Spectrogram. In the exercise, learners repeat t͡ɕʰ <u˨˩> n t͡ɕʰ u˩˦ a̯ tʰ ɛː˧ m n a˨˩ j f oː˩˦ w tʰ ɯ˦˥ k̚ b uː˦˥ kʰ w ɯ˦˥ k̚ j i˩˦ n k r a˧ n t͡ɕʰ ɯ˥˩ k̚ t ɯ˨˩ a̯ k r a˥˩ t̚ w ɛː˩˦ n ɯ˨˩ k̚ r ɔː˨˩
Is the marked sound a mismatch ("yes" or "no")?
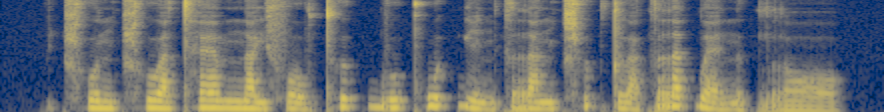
no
